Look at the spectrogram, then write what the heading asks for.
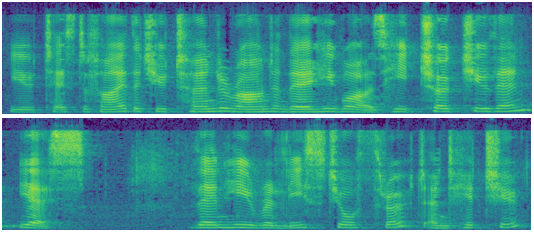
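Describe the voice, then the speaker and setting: A woman reading the part of a patient, middle-aged male defense lawyer, questioning in a measured way. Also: mid-range voice, lightly acted. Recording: dull lo-fi recording.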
